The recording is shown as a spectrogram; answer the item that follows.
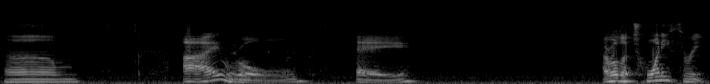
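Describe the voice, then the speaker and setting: A man's voice: medium pitch, expressive, extremely slow. A man narrating as game master of a tabletop game, in a casual, informal way. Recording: dull lo-fi mic, background noise.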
